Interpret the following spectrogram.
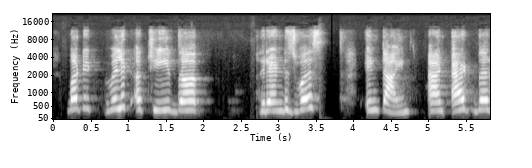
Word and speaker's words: rendezvous: Yes, its correct pronunciation is rendezvous.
